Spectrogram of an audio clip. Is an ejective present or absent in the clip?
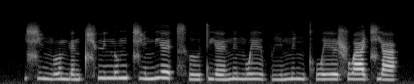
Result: absent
